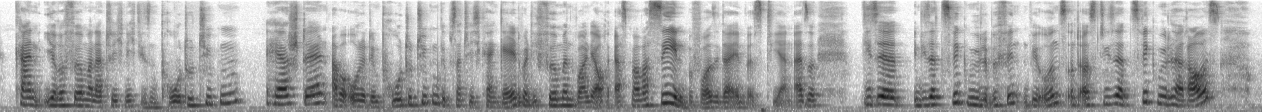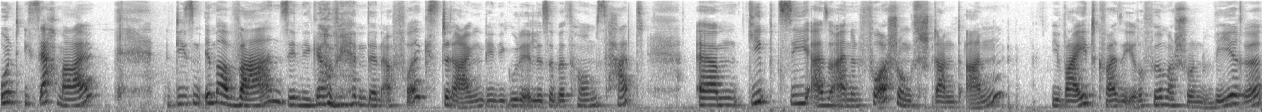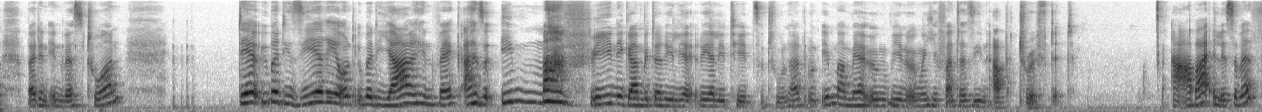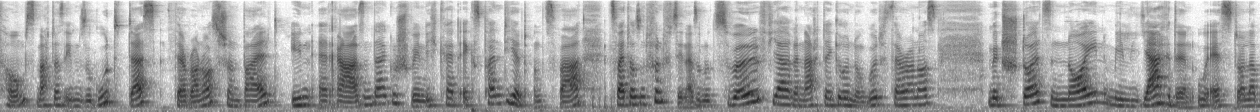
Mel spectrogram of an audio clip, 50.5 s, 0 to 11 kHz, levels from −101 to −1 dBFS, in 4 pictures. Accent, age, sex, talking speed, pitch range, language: German, 20-39, female, 160 wpm, 185-240 Hz, German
